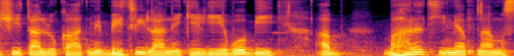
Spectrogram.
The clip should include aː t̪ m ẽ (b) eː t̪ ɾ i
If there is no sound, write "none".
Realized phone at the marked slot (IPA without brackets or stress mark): b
